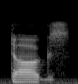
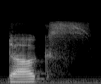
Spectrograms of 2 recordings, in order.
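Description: First: The word ends with a Z sound. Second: The word ends with an S sound. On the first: "These words have Z" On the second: "If I say these with S instead"

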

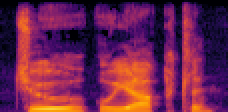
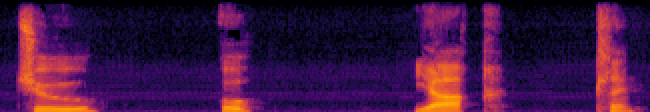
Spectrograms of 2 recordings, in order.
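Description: First: The phrase is said smoothly without breaks. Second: Each syllable is said separately with breaks.

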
